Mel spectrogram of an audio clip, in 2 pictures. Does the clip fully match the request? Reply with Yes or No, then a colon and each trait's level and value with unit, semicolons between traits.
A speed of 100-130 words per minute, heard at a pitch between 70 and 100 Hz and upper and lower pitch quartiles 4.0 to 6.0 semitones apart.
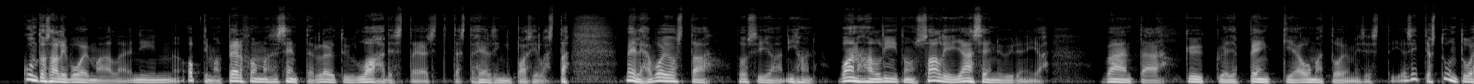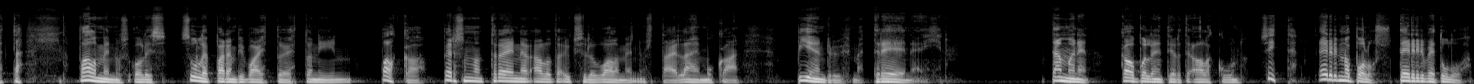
No: average, 110 wpm; low, 120 Hz; average, 4.4 semitones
